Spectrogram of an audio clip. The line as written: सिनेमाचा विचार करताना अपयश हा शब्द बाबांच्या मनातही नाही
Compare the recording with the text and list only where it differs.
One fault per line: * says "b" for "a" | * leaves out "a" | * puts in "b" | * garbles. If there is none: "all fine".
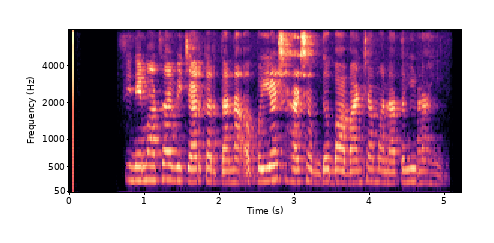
all fine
